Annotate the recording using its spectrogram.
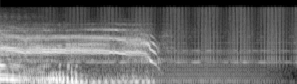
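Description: A large creature lets out a loud, harsh roar that cuts off abruptly.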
